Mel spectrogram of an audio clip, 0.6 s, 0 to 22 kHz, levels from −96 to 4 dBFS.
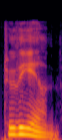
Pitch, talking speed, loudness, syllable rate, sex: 155 Hz, 290 wpm, -15 LUFS, 5.1 syllables/s, female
